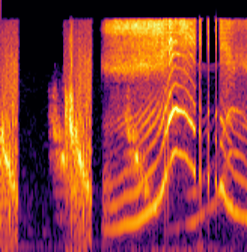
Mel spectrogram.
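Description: Computer puzzle game sound effects: a couple of short falling blips, then from about a second in a tone that slides up and back down, with a high hiss over it, as the program finishes running and the puzzle is solved.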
